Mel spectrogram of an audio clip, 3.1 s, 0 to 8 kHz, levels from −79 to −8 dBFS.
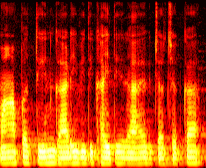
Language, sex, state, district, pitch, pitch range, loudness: Hindi, male, Jharkhand, Ranchi, 100 Hz, 95-100 Hz, -15 LUFS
